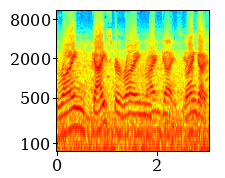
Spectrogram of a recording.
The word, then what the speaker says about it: Rhinegeist: geister Rion Rion guys Rhine guys that's a correct pronunciation all right I mean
